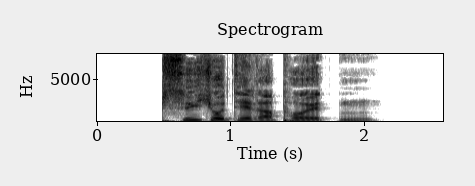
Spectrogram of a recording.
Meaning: 1. genitive singular of Psychotherapeut 2. plural of Psychotherapeut
- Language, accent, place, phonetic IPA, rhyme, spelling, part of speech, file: German, Germany, Berlin, [psyçoteʁaˈpɔɪ̯tn̩], -ɔɪ̯tn̩, Psychotherapeuten, noun, De-Psychotherapeuten.ogg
